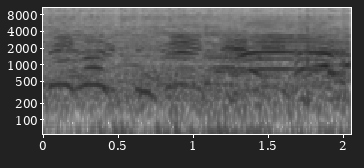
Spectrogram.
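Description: Several high-pitched voices shouting and calling out from the stadium during a football play, overlapping one another.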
